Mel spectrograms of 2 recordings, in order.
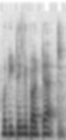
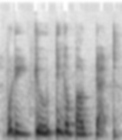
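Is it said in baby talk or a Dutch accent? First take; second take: Dutch accent; baby talk. First: A Dutch accent, with th sounds said as d. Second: A cutesy baby-talk voice mimicking the accent. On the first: "he spoke English with a Dutch accent. So he like pronounced the letters T H as a D" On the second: "why are you talking like that?"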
